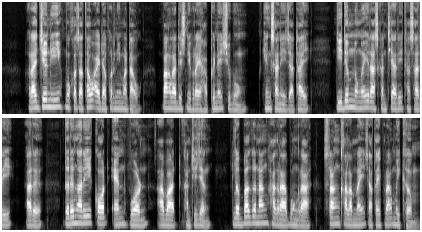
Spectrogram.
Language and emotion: Bodo, neutral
